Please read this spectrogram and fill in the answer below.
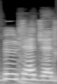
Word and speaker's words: Buttigieg: Surname is pronounced Buttigieg.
